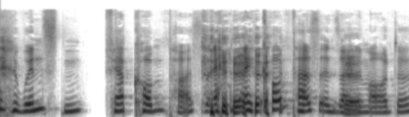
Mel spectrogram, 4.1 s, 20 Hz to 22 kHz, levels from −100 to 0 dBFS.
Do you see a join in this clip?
yes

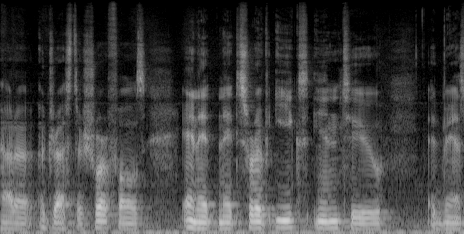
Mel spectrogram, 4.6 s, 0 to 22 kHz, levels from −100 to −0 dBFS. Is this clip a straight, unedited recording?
no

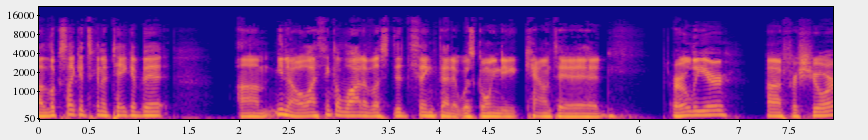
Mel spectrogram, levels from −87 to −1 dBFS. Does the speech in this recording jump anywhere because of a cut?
no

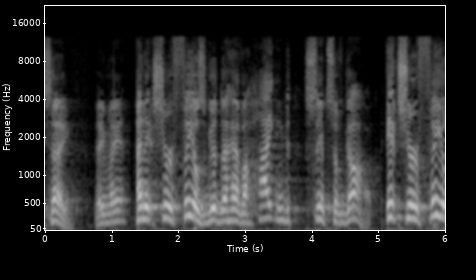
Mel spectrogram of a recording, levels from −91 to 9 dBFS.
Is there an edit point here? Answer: yes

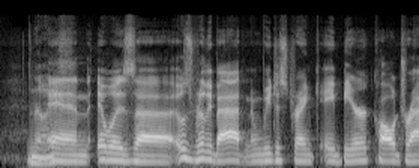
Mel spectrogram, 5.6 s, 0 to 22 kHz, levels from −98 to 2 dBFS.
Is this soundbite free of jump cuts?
yes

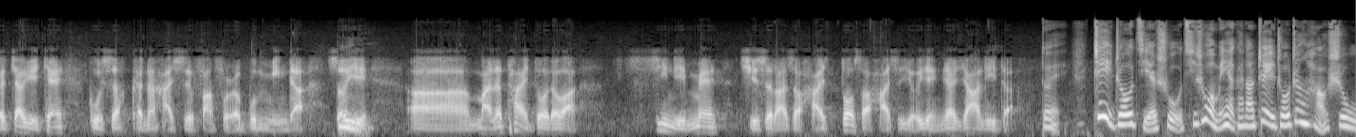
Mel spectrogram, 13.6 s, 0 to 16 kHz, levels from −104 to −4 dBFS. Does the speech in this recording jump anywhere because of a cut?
no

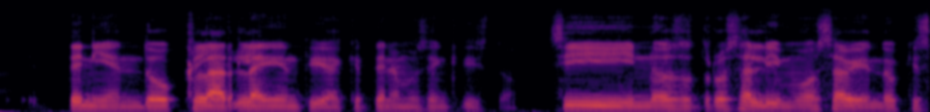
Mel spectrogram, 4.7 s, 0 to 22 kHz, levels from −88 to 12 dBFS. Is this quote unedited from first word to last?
no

